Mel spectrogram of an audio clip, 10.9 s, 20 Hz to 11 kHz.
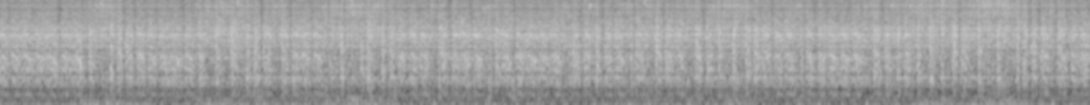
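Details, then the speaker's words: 2008 Ford Escape with prior repairs, finally started after a no-start, excess fuel suspected: lumpy, uneven idle under a constant hiss, cooling system heavily pressurizing; blown head gasket suspected. "you might have heard but you probably didn't see this thing is really pressurizing the cooling system"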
